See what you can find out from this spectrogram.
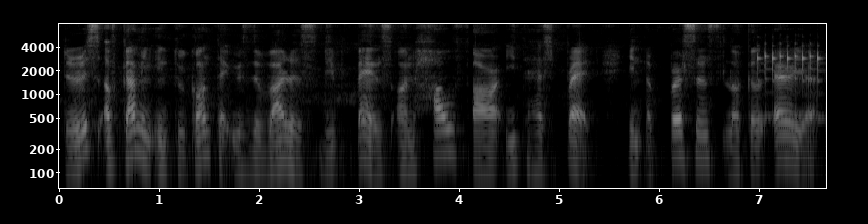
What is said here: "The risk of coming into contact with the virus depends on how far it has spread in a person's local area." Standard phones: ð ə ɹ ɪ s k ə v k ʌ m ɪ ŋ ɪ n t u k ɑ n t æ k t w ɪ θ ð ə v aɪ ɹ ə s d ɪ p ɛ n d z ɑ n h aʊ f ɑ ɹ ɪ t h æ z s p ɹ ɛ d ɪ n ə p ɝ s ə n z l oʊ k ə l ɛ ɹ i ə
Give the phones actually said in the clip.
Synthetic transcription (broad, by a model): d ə ɹ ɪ s k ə f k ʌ m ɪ ŋ ɪ n t u k ɑ n t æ k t w ɪ θ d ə v aɪ ɹ ə s d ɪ p ɛ n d s ɑ n h aʊ f ɑ ɹ ɪ t h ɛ s p ɹ ɛ d ɪ n ə p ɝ s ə n s l oʊ k ə l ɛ ɹ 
